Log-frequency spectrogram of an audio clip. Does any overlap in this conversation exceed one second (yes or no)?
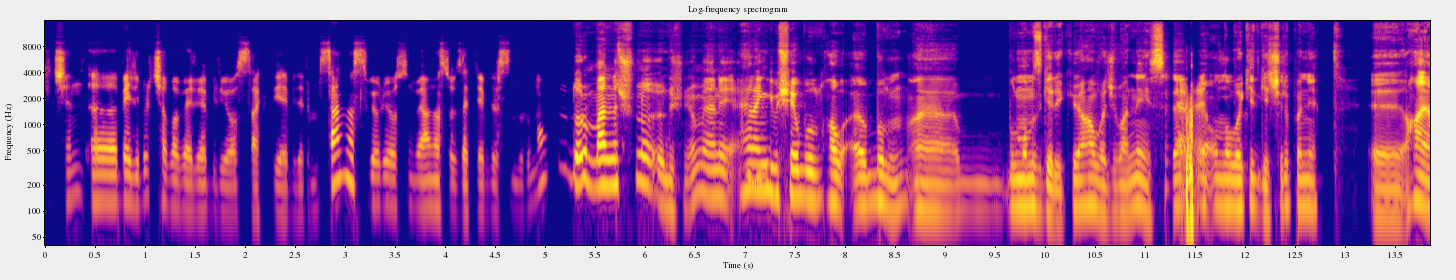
no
